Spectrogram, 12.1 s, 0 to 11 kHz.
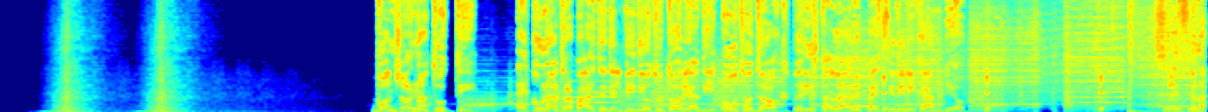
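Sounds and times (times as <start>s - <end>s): whoosh sound effects: 0.4s - 3.4s.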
